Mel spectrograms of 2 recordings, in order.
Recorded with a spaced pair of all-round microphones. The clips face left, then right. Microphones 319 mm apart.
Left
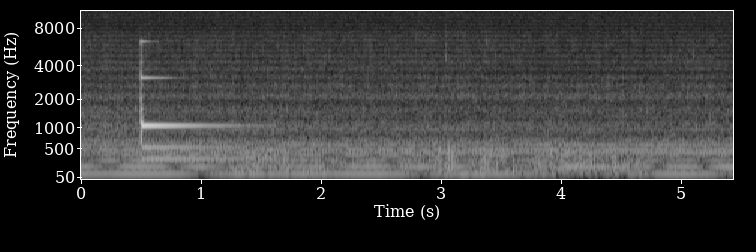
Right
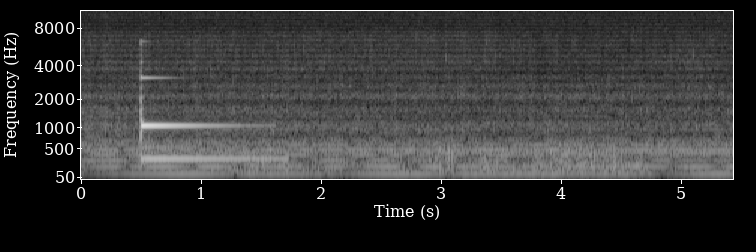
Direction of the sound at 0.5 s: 55° right (ahead or behind).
